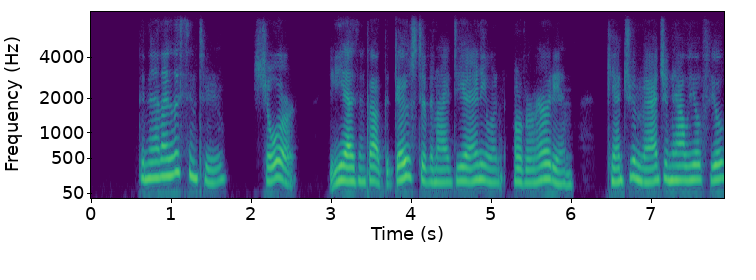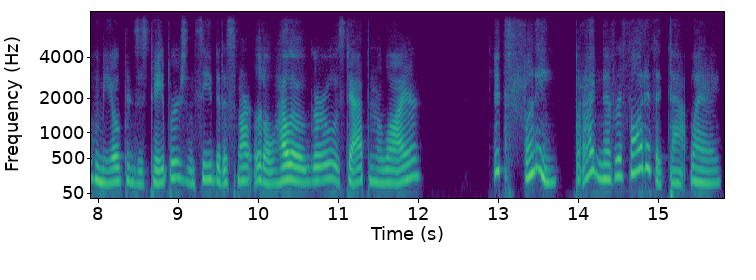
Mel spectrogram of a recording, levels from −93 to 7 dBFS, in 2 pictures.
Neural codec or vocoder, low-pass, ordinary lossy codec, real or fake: codec, 24 kHz, 1 kbps, SNAC; 7.2 kHz; Opus, 32 kbps; fake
